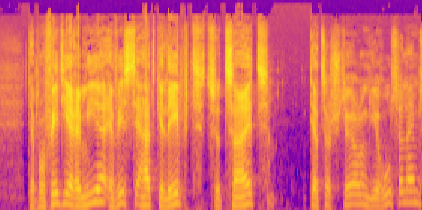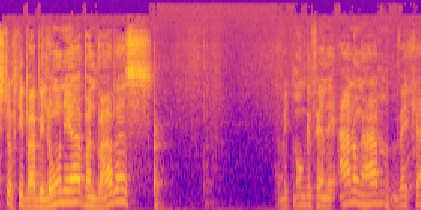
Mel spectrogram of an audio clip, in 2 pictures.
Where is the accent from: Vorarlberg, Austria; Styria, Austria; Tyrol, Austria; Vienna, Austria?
Vienna, Austria; ich bin Wiener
